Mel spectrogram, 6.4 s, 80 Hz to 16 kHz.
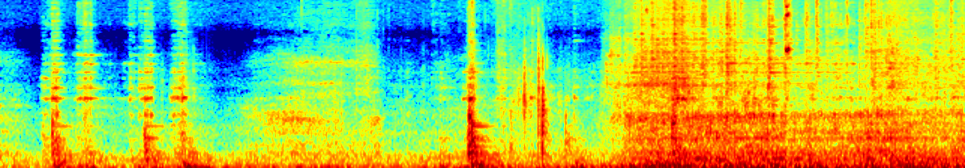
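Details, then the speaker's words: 2002 Chevy Silverado front hub spun by hand with the caliper removed: rough continuous gritty grinding from a worn wheel bearing hub assembly, being replaced. "that's not supposed to sound like that. So that's what I'm replacing."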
